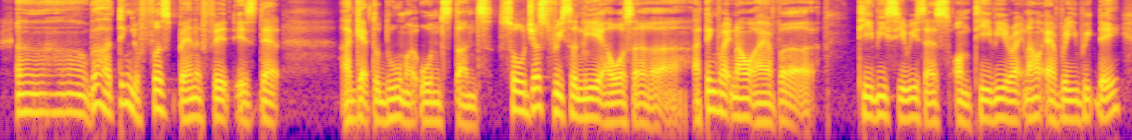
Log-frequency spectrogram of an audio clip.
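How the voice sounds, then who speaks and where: A man with a very deep, low pitch and dark, mellow tone speaks at a moderate pace with lively intonation and very even loudness. The recording is very clean with a silent background and a dry, close sound with no echo. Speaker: actor and martial artist. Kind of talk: podcast interview.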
